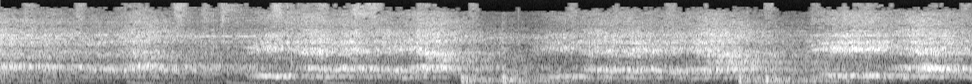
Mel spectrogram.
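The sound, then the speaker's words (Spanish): A large stadium crowd at Mestalla chants loudly in unison against the owner of Valencia, voices rising and falling in a steady rhythmic cadence with a dense roar underneath, and no single speaker stands out. “Estos gritos van contra el dueño del Valencia, que te escuchan cada vez que el equipo juega en Mestalla.”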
